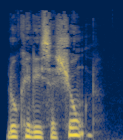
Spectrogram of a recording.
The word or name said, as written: LOKALISATIONEN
